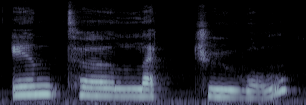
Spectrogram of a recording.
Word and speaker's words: intellectual: literature which means writing intellectual this also has five syllables intellectual and we stress the third one intellectual intellectual it's an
